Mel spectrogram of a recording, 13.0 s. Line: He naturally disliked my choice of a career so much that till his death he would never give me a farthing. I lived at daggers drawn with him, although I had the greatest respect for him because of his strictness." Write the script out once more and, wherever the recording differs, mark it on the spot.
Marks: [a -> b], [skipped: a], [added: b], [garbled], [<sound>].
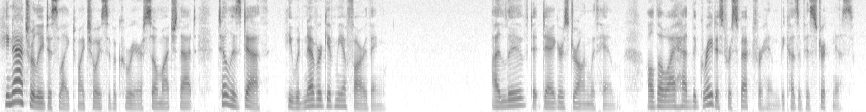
He naturally disliked my choice of a career so much that till his death he would never give me a farthing. I lived at daggers drawn with him, although I had the greatest respect for him because of his strictness."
